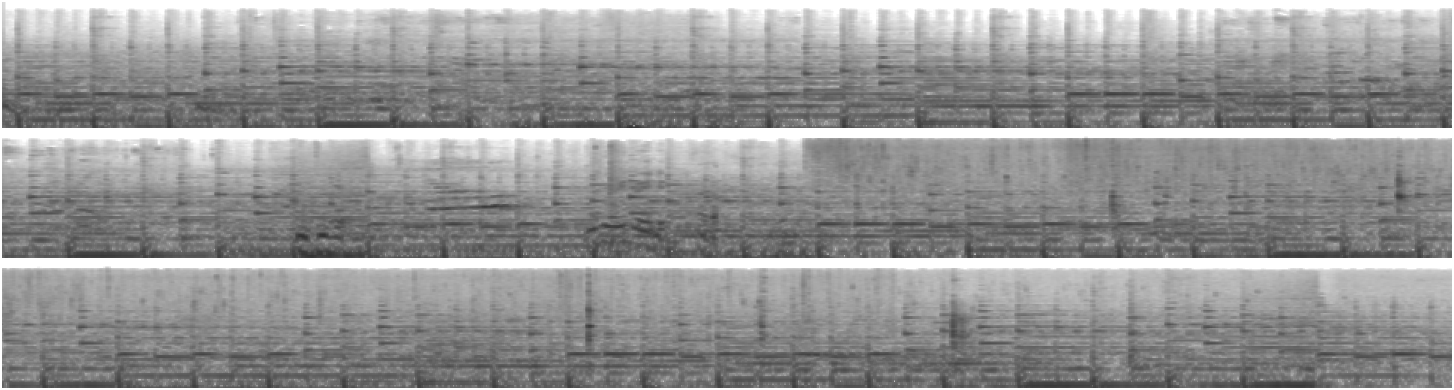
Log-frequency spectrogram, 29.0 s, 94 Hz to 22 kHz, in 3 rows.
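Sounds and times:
oil popping: 15.0s - 27.2s
onions sizzling in hot oil: 15.0s - 29.0s.

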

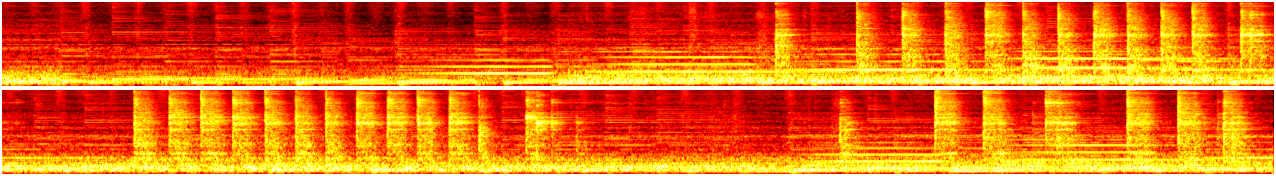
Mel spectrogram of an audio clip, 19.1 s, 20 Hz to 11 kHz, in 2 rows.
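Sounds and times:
hammer striking hot metal: 5.8s - 9.8s, 10.5s - 14.1s, 15.7s - 19.0s.

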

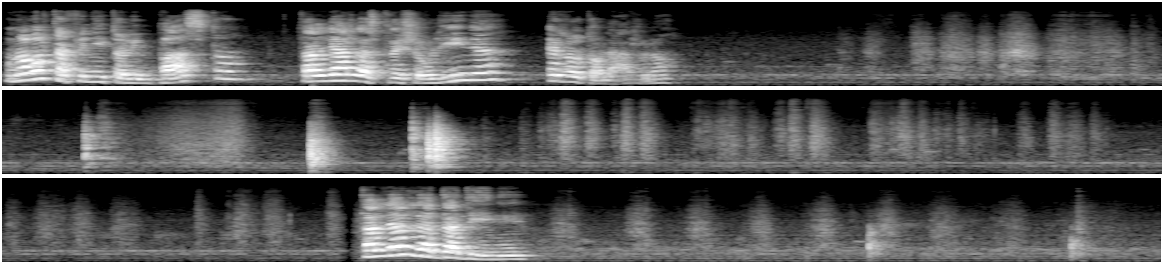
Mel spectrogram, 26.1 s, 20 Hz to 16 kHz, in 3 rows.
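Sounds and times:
knife cutting dough on wood: 6.4s - 8.7s, 12.6s - 20.0s, 21.5s - 25.6s
knife knocking on wood: 11.0s - 11.2s
hands rolling dough: 12.6s - 20.2s, 21.0s - 25.9s.

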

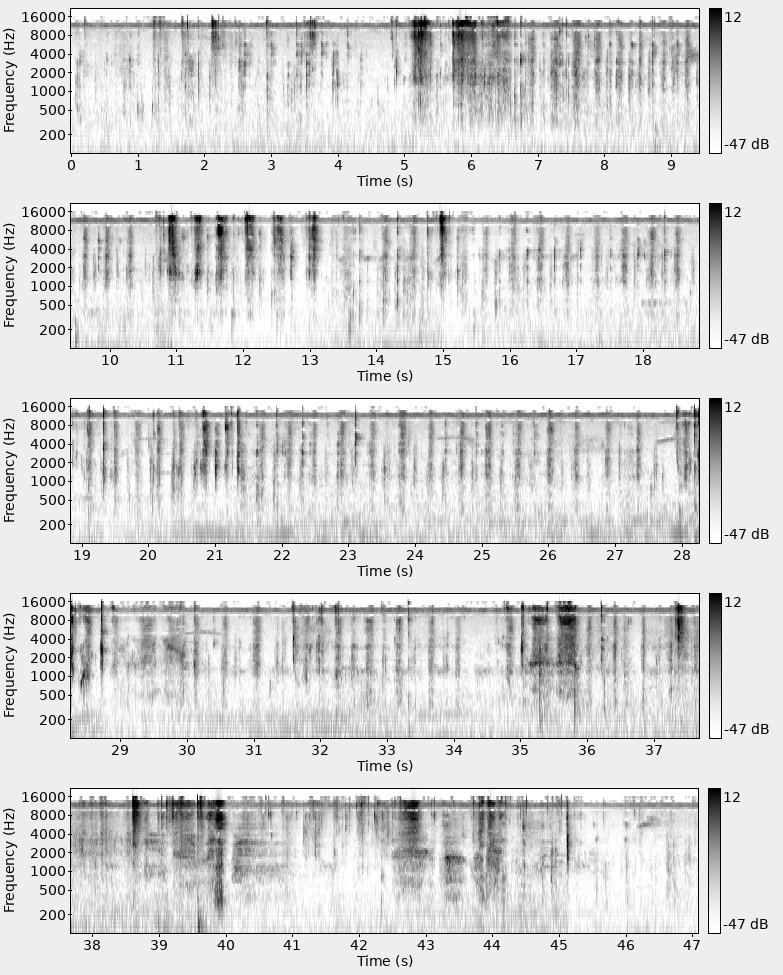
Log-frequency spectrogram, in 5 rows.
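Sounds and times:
wet chewing and lip-smacking: 0.0s - 47.0s.

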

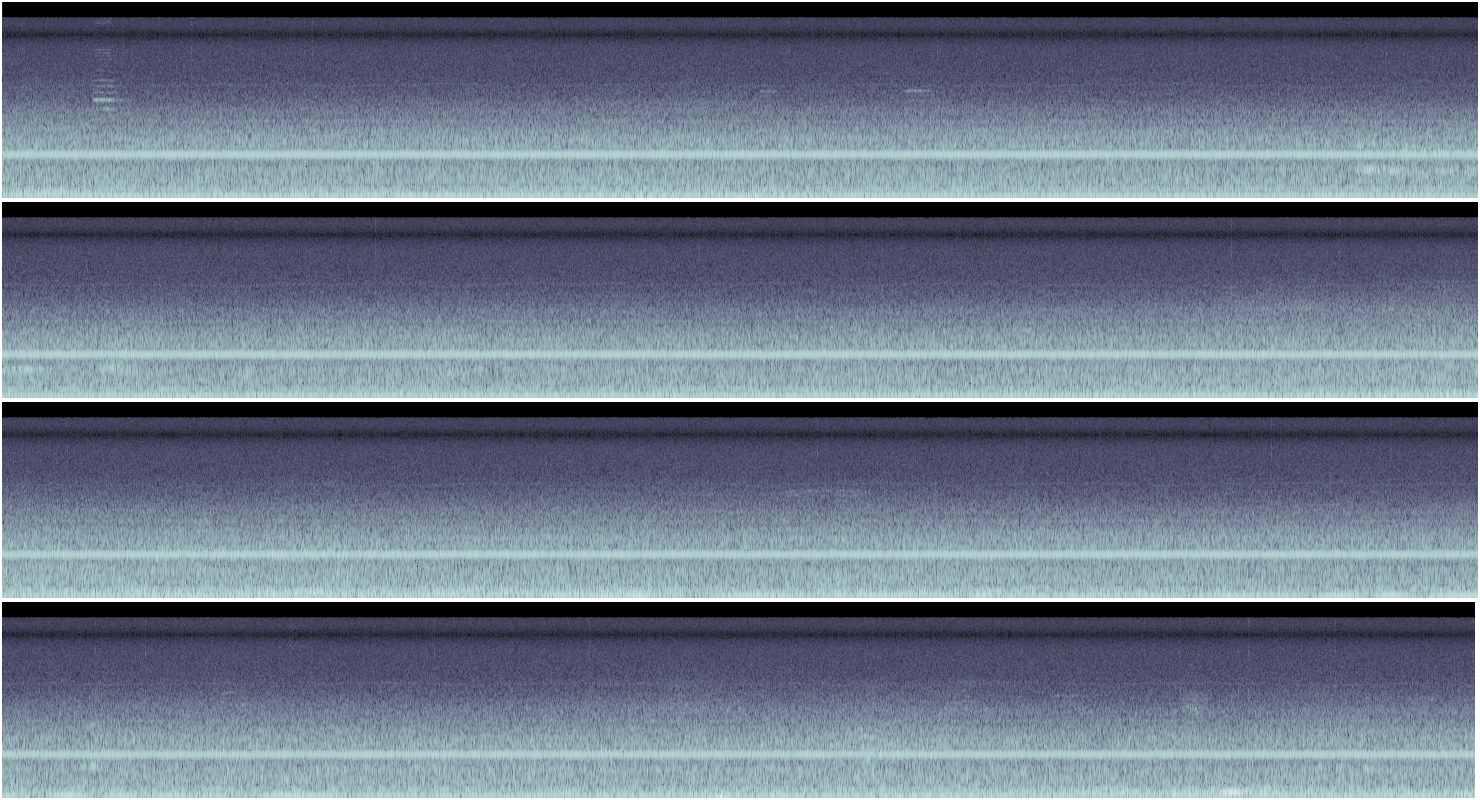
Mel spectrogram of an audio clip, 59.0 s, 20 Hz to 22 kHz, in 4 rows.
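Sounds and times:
high-pitched whine: 5.7s - 9.8s, 25.1s - 40.0s.

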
